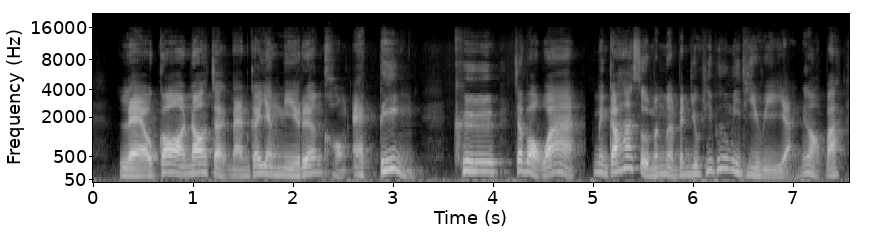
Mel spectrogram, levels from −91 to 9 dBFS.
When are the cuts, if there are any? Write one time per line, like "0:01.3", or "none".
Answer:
none

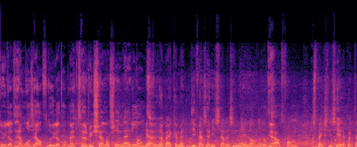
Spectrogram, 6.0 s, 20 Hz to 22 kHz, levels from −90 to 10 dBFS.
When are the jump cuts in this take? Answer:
0:01.0
0:03.1

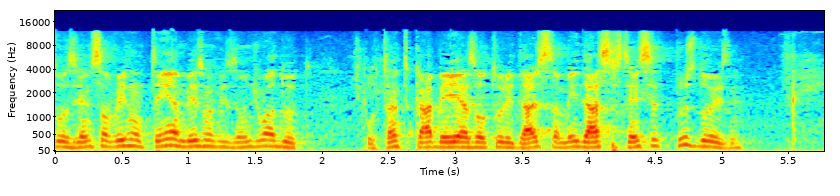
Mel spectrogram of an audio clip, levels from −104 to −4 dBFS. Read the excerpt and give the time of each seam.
none

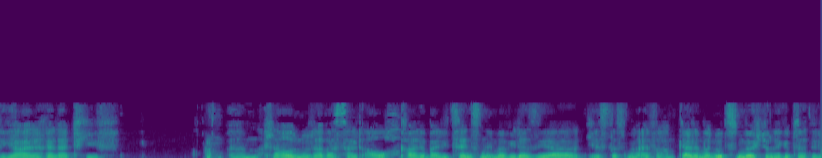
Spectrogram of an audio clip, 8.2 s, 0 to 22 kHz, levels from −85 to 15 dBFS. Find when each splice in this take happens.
0:02.6
0:04.0
0:05.9
0:06.7

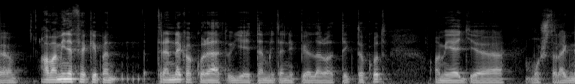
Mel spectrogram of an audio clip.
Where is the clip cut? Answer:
none

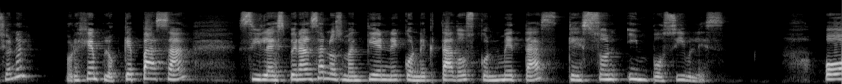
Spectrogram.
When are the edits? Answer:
none

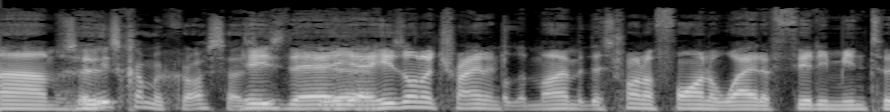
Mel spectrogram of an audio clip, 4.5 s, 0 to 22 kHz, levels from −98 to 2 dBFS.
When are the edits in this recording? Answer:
0:02.5
0:03.0

